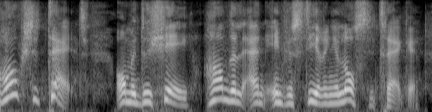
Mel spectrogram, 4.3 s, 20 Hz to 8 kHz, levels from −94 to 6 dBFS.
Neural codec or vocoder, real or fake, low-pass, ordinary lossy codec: codec, 16 kHz, 4.8 kbps, FACodec; fake; none; none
